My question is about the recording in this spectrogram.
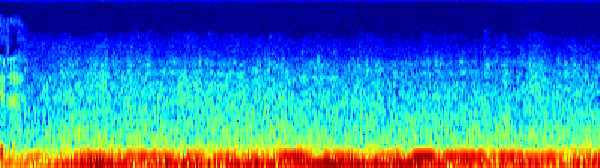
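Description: Steady low rumbling drone with a held, deep two-note hum: a science-fiction spacecraft sound effect.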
